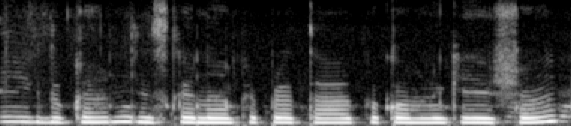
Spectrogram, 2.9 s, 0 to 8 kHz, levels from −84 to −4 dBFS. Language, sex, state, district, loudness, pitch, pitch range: Hindi, female, Bihar, West Champaran, -12 LUFS, 280 Hz, 270-290 Hz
